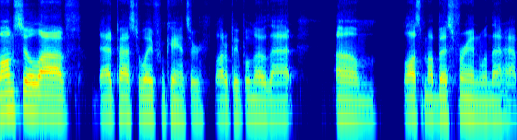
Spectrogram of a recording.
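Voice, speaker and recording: A man with an East Tennessee accent, medium pitch, monotone, flat intonation and a moderate pace, in a very clean recording with a silent background. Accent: east Tennessee Southern. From east Tennessee, Knoxville. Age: 30s. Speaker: fishing content creator. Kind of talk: casual chat.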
